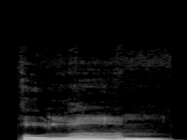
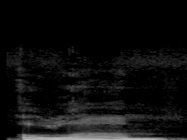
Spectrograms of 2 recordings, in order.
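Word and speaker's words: עוֹלָם: This is the pronunciation. Strong's H 5769. Olam. Olam. Olam.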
